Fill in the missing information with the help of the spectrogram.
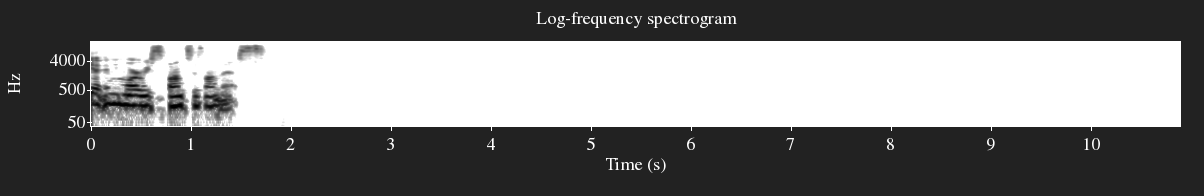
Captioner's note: silence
